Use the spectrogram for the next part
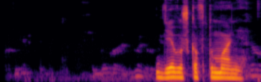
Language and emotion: Russian, neutral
